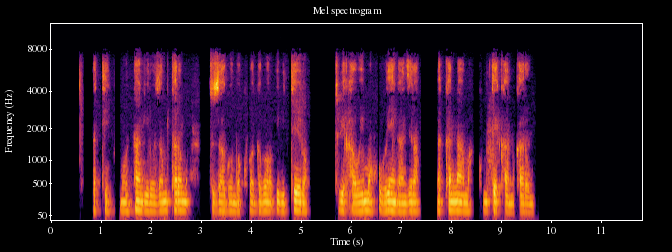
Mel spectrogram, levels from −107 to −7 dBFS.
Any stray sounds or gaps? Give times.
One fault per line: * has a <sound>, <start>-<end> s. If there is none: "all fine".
all fine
